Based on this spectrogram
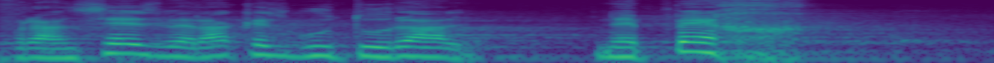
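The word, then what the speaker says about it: נפש: Pero la sh en hebreo se pronuncia como J. Entonces se pronuncia nep como el francés, ¿verdad? Que es gutural. Nepej.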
